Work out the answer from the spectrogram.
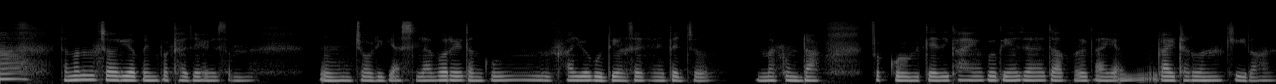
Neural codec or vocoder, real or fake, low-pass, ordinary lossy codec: codec, 16 kHz, about 1 kbps, DyCAST, with the encoder's durations; fake; none; none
